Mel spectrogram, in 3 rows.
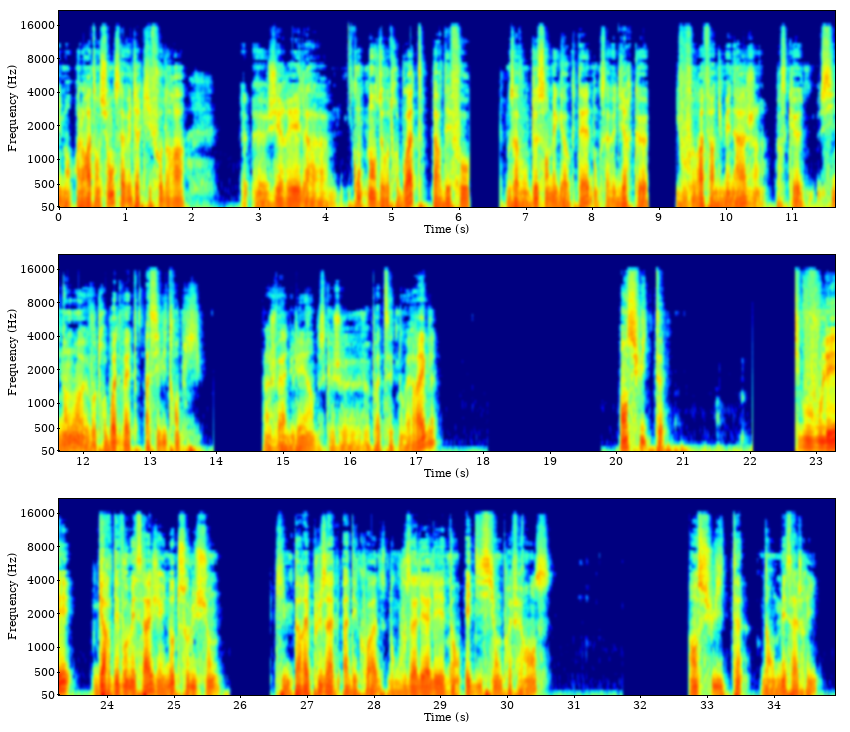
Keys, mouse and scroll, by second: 15.1 click, 17.7 click, 19.5 click, 29.2 click, 31.1 click, 33.3 click, 34.4 click.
